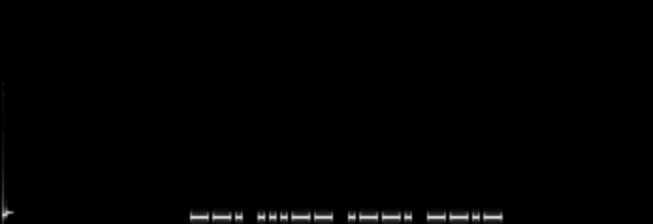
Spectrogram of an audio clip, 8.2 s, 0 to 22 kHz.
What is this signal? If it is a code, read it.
Morse code, heard as a keyed tone, about 17 wpm, 700 Hz. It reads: G3PQ
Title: DXCC-100 Call Signs - 4 Characters - 17wpm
